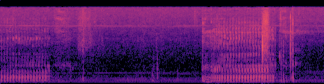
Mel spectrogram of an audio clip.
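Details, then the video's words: Snoring bulldog named Pancho: buzzy, fluttering rasps, one fading early and another about a second long starting near the three-second mark, over a steady faint room hum. "BULLDOG, Pancho para de roncar !"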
